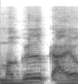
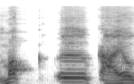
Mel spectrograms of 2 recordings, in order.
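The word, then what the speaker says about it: 먹을까요: कायो गर्नु पर्दछ है उच्चारण मक कायो गरेर नि होइन कि मगुल कायो भनेर भन्नु पर्दछ त्यसपछि इक्ता इक्ता भनेको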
